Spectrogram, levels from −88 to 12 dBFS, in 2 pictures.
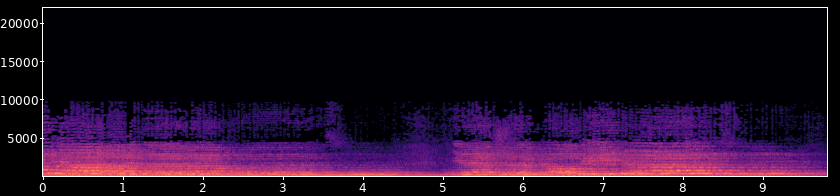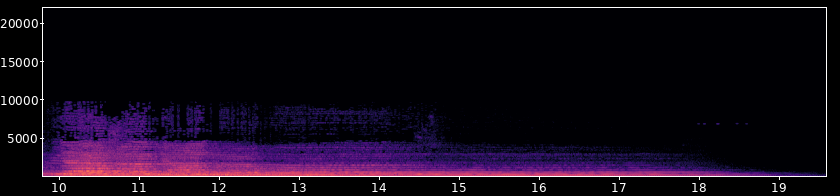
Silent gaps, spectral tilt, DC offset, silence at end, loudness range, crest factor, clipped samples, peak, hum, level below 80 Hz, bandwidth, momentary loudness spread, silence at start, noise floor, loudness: none; -7.5 dB/octave; under 0.1%; 1.25 s; 15 LU; 18 dB; under 0.1%; -4 dBFS; none; -36 dBFS; 9.4 kHz; 15 LU; 0 s; -68 dBFS; -22 LUFS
